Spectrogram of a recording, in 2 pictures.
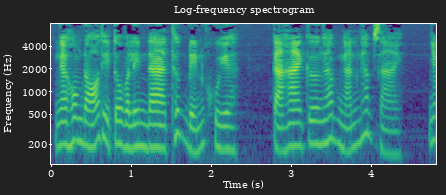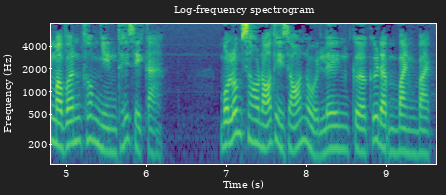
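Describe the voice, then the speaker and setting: A woman's voice: on the low side, moderate pace. A woman narrating a first-person story, dramatically voicing the heroine's fears.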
